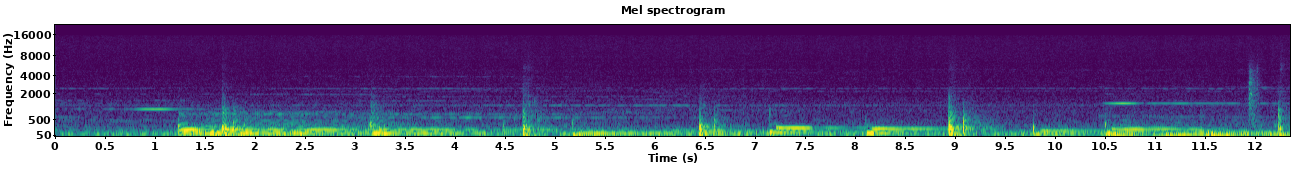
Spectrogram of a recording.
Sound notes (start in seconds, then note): 1.1 sinister music; 4.6 footsteps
